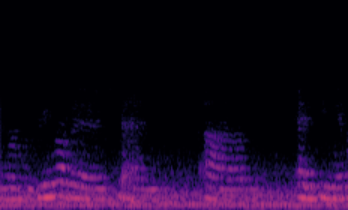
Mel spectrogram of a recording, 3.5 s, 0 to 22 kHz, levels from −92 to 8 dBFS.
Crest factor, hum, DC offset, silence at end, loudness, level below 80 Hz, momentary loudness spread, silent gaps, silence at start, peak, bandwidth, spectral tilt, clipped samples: 14 dB; none; under 0.1%; 0 s; -45 LUFS; -62 dBFS; 8 LU; none; 0 s; -30 dBFS; 4.1 kHz; -11 dB/octave; under 0.1%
